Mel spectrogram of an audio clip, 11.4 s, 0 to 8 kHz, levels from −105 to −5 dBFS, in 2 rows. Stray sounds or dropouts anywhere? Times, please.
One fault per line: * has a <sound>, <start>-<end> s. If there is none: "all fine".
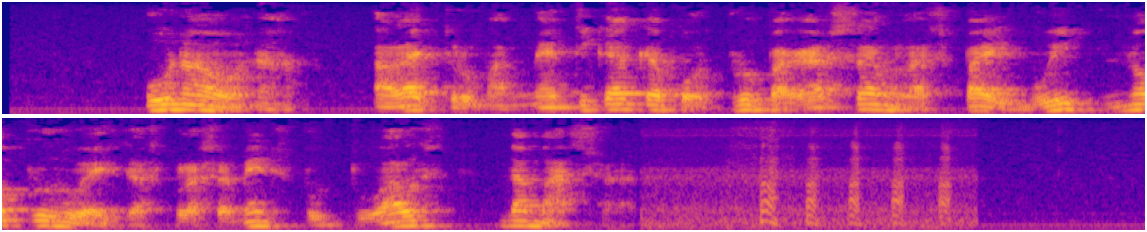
* has a laugh, 9.3-10.5 s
